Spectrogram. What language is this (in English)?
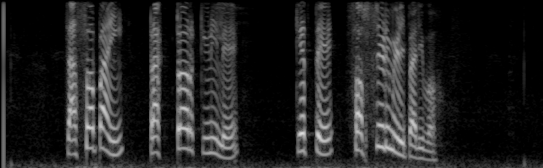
Odia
